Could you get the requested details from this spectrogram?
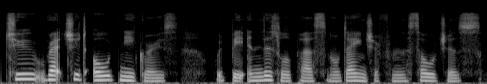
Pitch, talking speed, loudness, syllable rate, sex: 180 Hz, 160 wpm, -24 LUFS, 4.6 syllables/s, female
